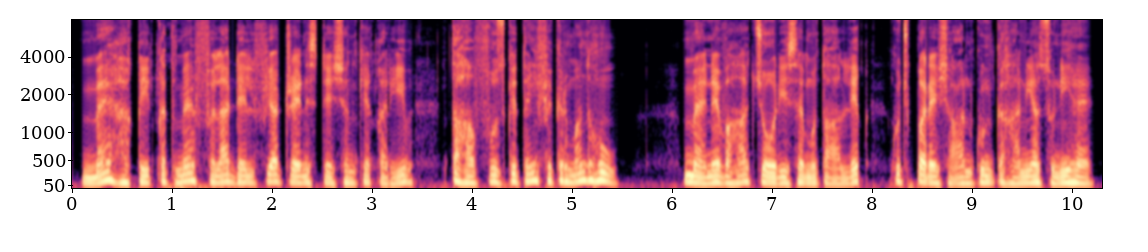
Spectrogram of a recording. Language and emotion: Urdu, fearful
